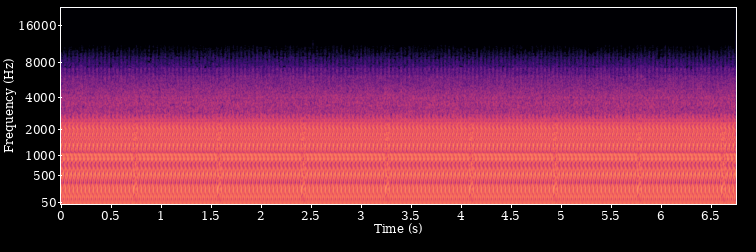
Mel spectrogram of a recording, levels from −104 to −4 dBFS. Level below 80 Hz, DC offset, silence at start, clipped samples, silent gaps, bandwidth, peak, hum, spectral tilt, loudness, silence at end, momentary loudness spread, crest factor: -38 dBFS; 0.7%; 0 s; under 0.1%; none; 9 kHz; -14 dBFS; 50 Hz at -35 dBFS; -6 dB/octave; -24 LUFS; 0 s; 0 LU; 10 dB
